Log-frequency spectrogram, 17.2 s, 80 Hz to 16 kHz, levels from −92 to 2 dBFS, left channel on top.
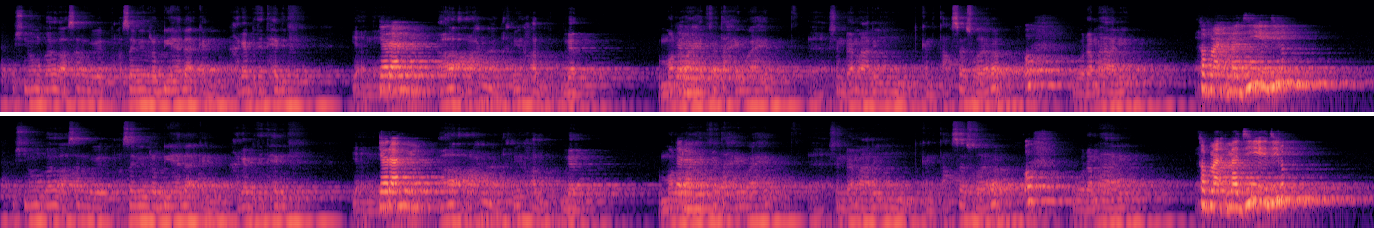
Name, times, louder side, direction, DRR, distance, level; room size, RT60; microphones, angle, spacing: voice 1, 0.1-3.7 4.4-7.3 8.2-9.8 10.1-12.6 13.4-14.2 14.9-15.8, equal, 25° left, 1 dB, 1.7 m, -35 dB
voice 2, 4.7-5.3 8.4-8.8 12.8-13.1 15.0-16.0, right 2 dB, 80° right, 3 dB, 1.7 m, -24 dB
22.0 x 12.0 x 4.2 m, 2.6 s
head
